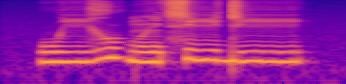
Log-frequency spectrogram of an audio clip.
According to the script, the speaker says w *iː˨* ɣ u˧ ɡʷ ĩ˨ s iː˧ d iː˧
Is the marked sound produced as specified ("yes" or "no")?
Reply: yes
